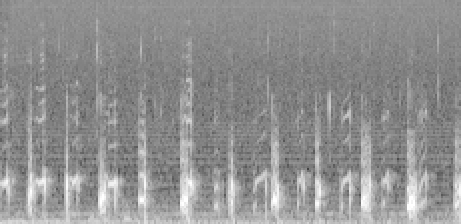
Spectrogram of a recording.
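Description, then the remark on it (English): A toad calls in a rapid series of short, mid-pitched croaks, roughly three per second in a slightly uneven rhythm, fairly loud with no talking. “That sounds like a toad, doesn't it?”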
